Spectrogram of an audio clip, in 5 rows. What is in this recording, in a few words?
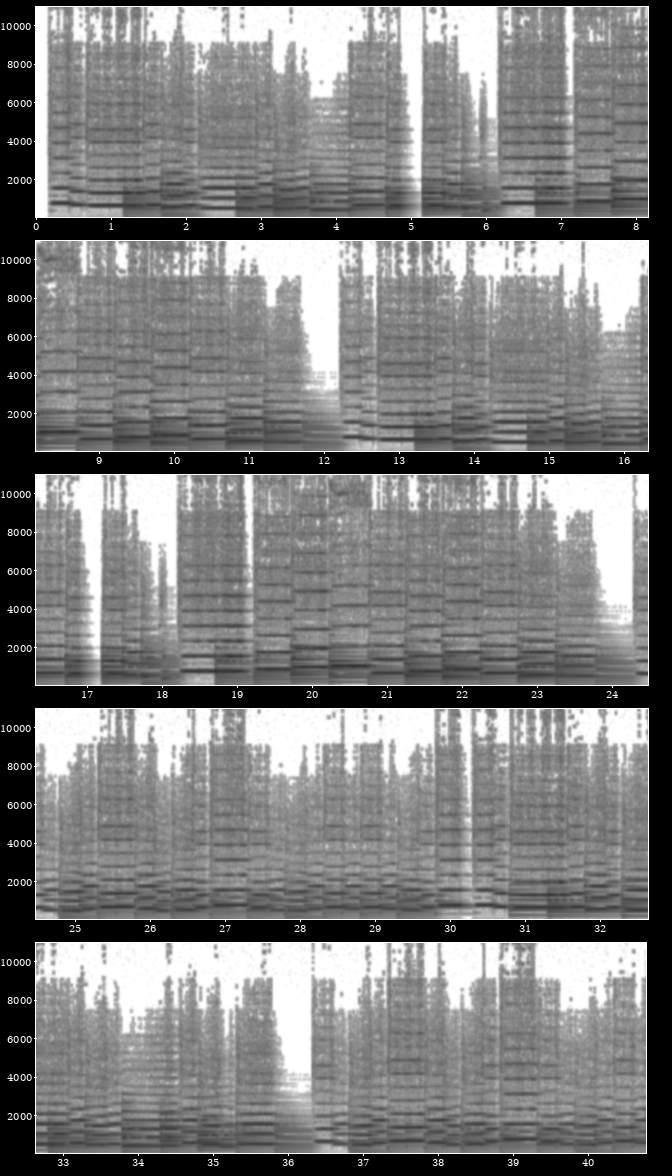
German Dance Flute Solo; classical; Mozart; K. 200 no. 2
